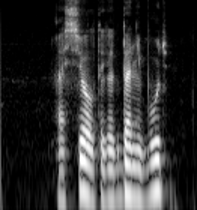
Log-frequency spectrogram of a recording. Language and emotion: Russian, angry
